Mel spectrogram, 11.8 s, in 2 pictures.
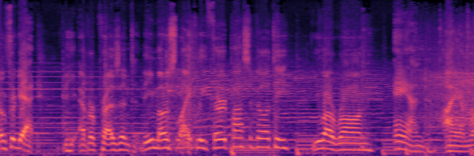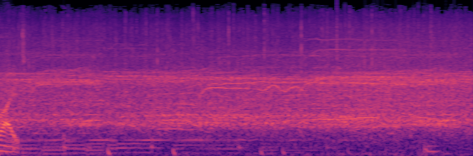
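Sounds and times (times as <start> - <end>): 
speech: 0.0 - 6.4
large crowd cheering wildly: 5.3 - 11.8.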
